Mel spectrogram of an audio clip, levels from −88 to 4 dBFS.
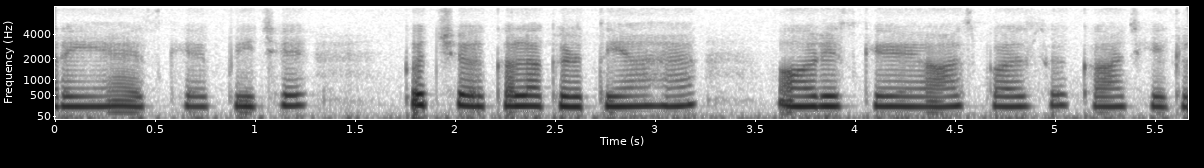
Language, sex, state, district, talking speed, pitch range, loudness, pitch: Hindi, female, Chhattisgarh, Rajnandgaon, 125 wpm, 235-245 Hz, -18 LUFS, 240 Hz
